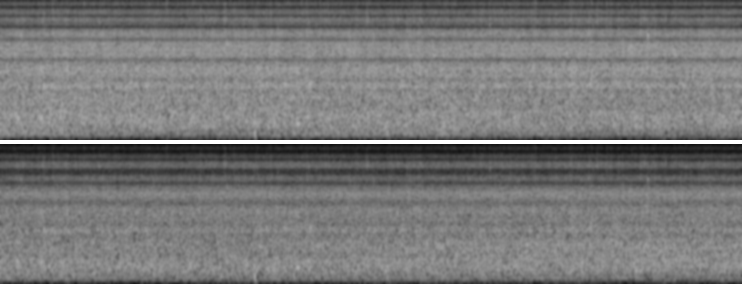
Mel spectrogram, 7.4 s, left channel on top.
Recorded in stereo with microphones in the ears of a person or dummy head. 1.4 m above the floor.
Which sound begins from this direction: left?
Running water, at 0.0 s.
